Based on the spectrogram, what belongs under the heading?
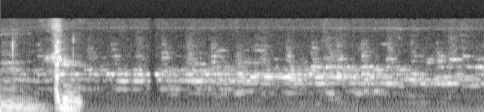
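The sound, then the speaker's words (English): A mobile phone ringtone plays a quick, repeating electronic melody of short bright tones at moderate volume, with a brief vocal sound near the start. “That is a cool ringtone.”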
